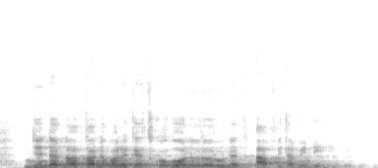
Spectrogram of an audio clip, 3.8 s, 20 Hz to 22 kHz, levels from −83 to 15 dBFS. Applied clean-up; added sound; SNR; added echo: none; none; none; reverberation time 0.9 s.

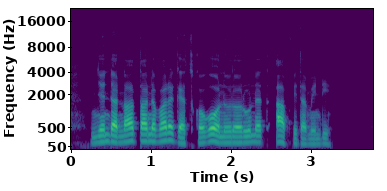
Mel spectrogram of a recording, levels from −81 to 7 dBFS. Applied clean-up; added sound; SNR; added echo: none; none; none; none.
